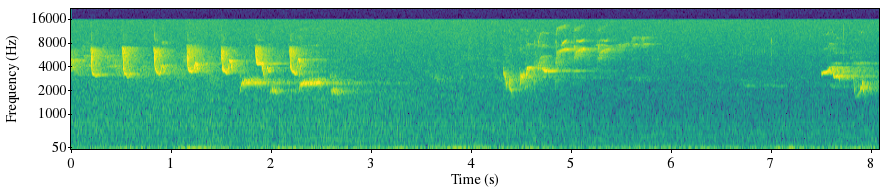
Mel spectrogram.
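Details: A chorus of newly arrived songbirds in forest and meadows on a fine April day in early spring, with the river freshly free of ice. A fast run of about eight bright chips drops lower at the end, then scattered high twittering phrases over a steady low rumble.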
